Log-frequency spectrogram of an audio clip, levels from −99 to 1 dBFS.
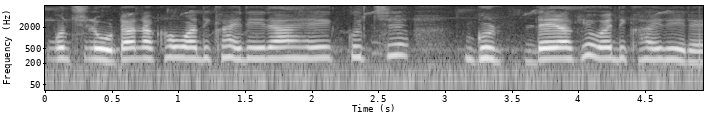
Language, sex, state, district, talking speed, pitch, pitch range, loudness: Hindi, female, Chhattisgarh, Bilaspur, 195 wpm, 270 Hz, 260-280 Hz, -15 LUFS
